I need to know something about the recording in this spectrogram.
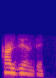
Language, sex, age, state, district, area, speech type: Punjabi, female, 30-45, Punjab, Amritsar, urban, conversation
